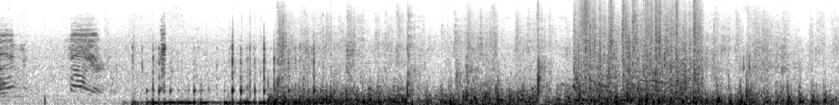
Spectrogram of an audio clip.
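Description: A controlled blasting charge goes off during a ground improvement trial on soil liquefaction: a voice first, then a sudden heavy boom that rolls into a long, loud, sustained rumble and crackling debris.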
